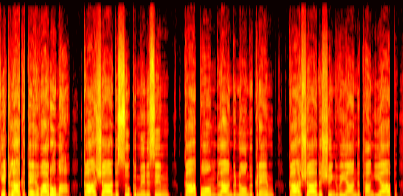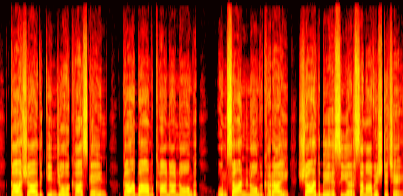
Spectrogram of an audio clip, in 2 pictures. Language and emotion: Gujarati, neutral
